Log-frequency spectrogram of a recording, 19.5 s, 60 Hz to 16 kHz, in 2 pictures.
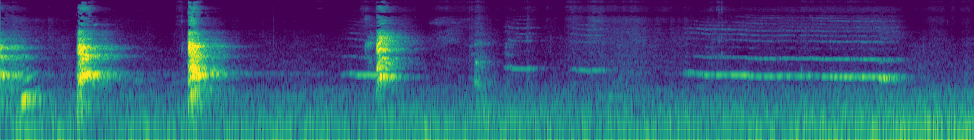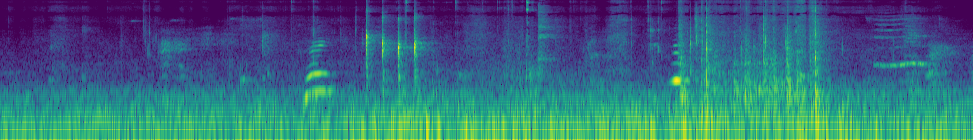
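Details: A 12-year-old white female poodle mix gives three loud, sharp barks in the first four seconds, then thin, drawn-out whining tones. Later come brief yelps and bursts of clattering noise.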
